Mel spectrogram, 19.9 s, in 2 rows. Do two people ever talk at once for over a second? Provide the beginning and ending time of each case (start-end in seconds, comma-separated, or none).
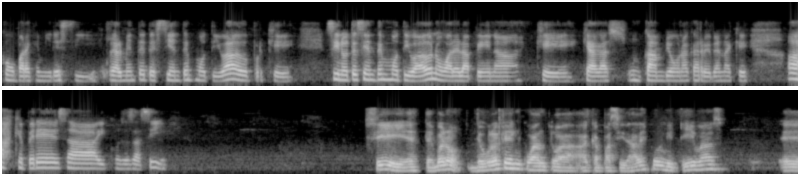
none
